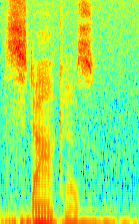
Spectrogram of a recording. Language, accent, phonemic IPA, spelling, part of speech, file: English, UK, /ˈstɑːkəz/, starkers, adjective, En-uk-starkers.ogg
- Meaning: 1. Completely nude 2. Stark raving mad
